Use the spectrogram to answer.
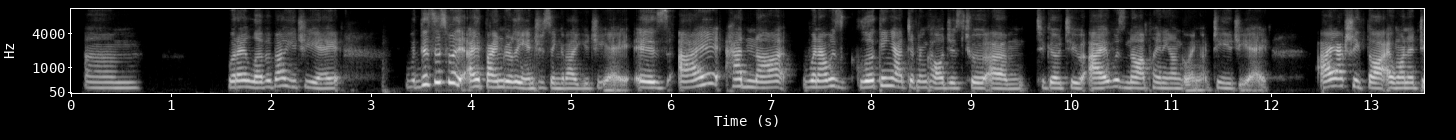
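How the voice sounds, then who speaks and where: At a fairly quick pace, a woman speaks in a fairly high pitch with ordinary pitch variation and an unremarkable speaking voice. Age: 20s. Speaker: student club leader. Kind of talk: casual introduction on video call.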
